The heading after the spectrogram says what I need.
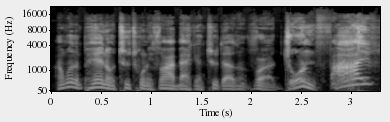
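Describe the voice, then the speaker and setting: An American man talks like a podcast co-host in loose, slangy banter. His pitch moves around a lot as he pushes his opinions emphatically. The studio sound is close and dry. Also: huge pitch swings, fairly quick, vocal fry, bright, forceful tone, breathy edge, no room sound. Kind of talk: casual sneaker podcast banter.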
